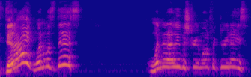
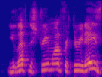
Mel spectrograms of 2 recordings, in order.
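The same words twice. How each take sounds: First: High, disbelieving questions; "left the stream on for three days" asked high and in disbelief; incredulous. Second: Said in the usual way. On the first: Real, not acted. Streamer asking the chat in disbelief, high and incredulous. Surprised at a viewer's claim.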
